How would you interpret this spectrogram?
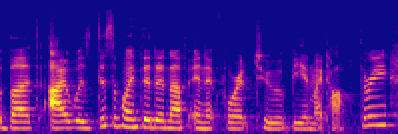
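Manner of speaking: ordinary talk, nothing marked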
